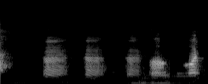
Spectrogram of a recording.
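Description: A voice coming through a video call in short broken fragments, about six brief clipped sounds separated by dead-silent gaps.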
